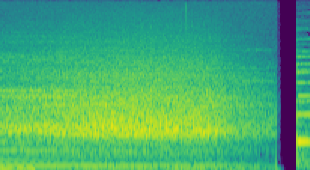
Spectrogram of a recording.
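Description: A steady rushing noise over a held low note, swelling and then fading away about three and a half seconds in, followed by a moment of silence as the song ends.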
